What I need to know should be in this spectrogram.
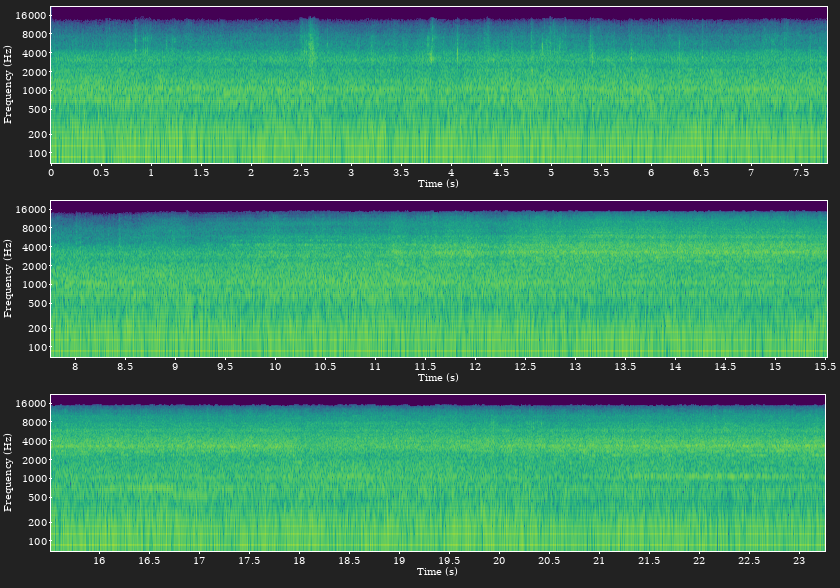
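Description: Wind rushes loudly past a moving bicycle.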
